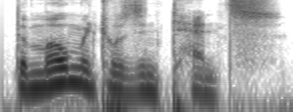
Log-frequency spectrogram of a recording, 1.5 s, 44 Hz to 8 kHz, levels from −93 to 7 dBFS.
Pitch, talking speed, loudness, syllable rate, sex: 130 Hz, 165 wpm, -19 LUFS, 5.4 syllables/s, male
